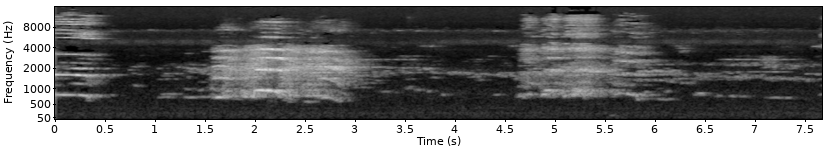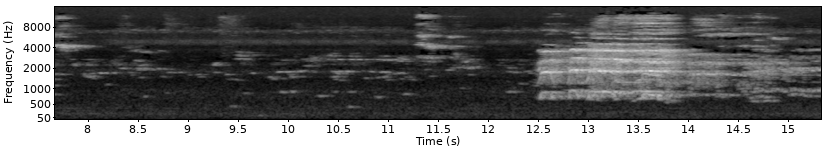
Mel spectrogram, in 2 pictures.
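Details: Early morning in rural Philippines, roosters crowing three times, each harsh broadband crow lasting one to two seconds with long pauses between, faint bird notes in the gaps.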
